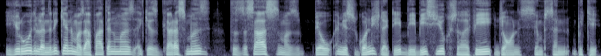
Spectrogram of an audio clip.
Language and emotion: Kashmiri, neutral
